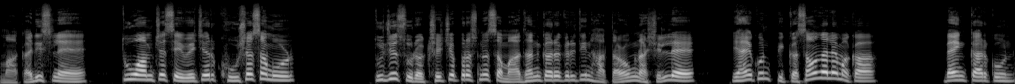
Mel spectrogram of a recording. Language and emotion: Goan Konkani, surprised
